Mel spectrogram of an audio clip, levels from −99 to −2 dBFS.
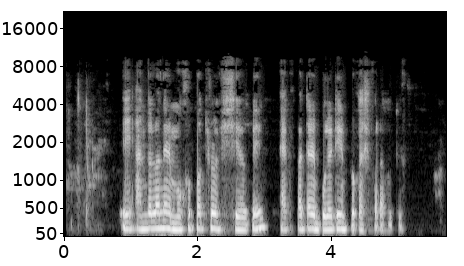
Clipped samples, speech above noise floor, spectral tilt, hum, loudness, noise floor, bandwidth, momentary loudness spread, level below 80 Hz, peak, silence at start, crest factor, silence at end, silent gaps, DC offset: under 0.1%; 27 dB; -7 dB/octave; none; -15 LUFS; -41 dBFS; 7.8 kHz; 19 LU; -46 dBFS; -2 dBFS; 0.2 s; 14 dB; 0.65 s; none; under 0.1%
